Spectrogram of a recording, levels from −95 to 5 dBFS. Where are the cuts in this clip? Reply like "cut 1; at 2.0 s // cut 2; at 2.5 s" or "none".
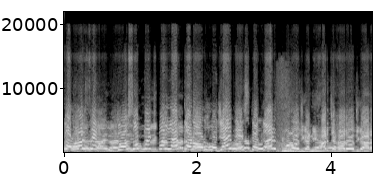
cut 1; at 3.2 s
